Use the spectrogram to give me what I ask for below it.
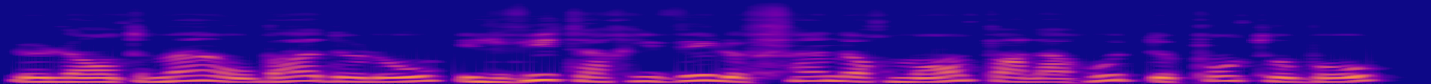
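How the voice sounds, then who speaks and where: A woman narrating a historical novel aloud in a steady audiobook reading. Her voice sits at a middling pitch, and she reads in a lively way, lifting it higher and louder when the villagers speak. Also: normal speed. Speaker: audiobook reader. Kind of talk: scripted narration.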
